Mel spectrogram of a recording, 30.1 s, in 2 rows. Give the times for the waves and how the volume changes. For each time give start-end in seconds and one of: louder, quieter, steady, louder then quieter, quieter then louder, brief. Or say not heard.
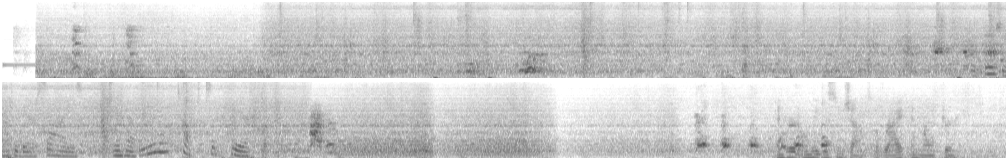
0.0-30.0 quieter.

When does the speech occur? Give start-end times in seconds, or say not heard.
14.5-18.9, 26.6-30.0.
